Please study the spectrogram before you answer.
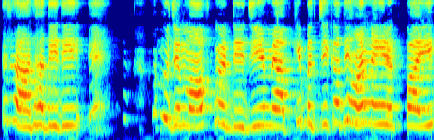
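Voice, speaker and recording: A woman's voice: very high voice, fairly even intonation, unhurried, bright, forceful tone, exaggerated voice. A woman voicing a young aunt in a doll story, pleading and apologetic.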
